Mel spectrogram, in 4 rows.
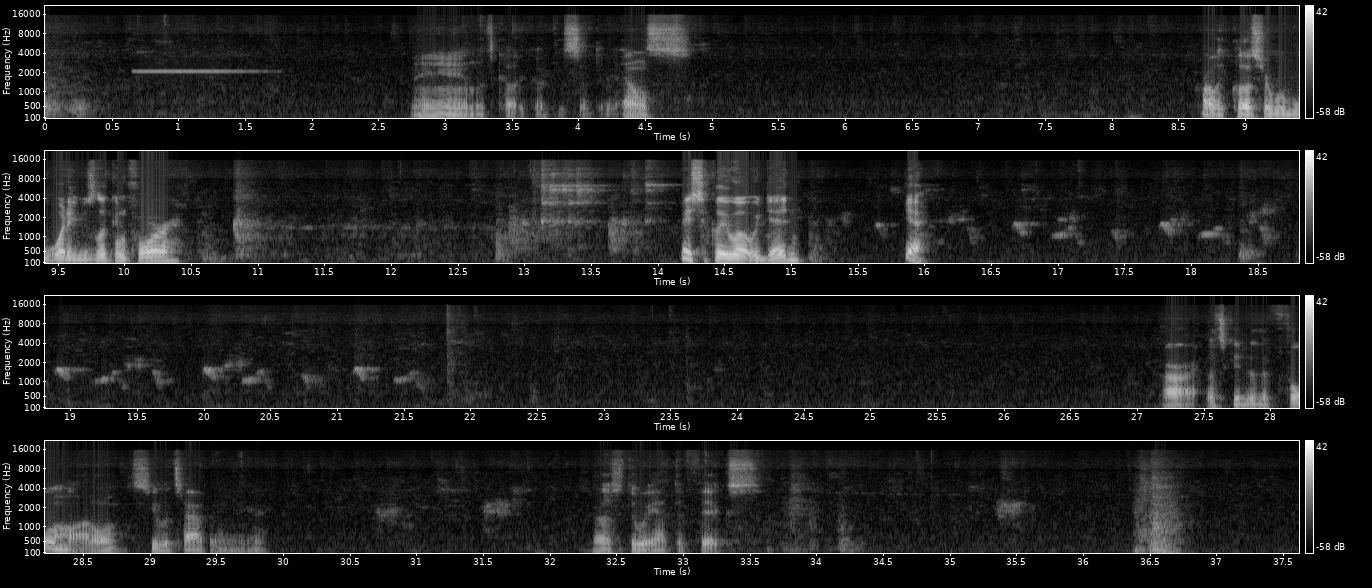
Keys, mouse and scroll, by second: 0.7 click, 3.1 click, 4.6 click, 12.9 click, 16.8 click, 19.4 space, 21.9 click, 23.4 click, 29.5 click, 33.0 click, 34.7 click.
